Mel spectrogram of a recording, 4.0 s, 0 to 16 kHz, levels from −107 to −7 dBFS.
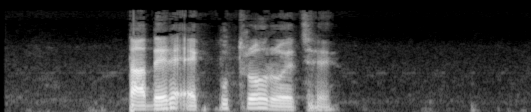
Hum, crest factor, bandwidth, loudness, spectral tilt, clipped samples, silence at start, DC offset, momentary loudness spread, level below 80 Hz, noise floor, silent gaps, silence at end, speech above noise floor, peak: none; 22 dB; 10.5 kHz; -19 LUFS; -6 dB/octave; under 0.1%; 0.95 s; under 0.1%; 17 LU; -46 dBFS; -71 dBFS; none; 1.5 s; 52 dB; 0 dBFS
